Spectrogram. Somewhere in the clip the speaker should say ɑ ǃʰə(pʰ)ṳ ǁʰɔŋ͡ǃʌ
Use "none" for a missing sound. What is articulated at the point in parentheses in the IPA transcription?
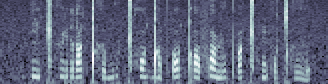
b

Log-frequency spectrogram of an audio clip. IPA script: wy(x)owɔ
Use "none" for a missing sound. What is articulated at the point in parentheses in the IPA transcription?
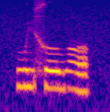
x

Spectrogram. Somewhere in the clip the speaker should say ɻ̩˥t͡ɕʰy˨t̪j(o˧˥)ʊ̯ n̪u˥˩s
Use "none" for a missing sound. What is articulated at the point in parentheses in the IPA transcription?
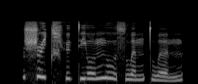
o˧˥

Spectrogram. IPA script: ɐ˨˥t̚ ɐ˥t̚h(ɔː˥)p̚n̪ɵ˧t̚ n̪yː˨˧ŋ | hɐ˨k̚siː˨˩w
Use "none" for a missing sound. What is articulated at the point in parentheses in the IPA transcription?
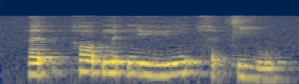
ɔː˧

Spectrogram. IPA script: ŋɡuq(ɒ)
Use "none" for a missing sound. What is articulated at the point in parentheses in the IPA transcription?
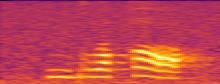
ɒ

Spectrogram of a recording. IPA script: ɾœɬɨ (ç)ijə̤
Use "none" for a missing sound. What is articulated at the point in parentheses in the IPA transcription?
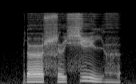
ç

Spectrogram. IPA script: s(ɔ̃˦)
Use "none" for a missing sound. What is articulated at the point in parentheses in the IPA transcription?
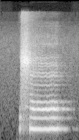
ɔ̃˦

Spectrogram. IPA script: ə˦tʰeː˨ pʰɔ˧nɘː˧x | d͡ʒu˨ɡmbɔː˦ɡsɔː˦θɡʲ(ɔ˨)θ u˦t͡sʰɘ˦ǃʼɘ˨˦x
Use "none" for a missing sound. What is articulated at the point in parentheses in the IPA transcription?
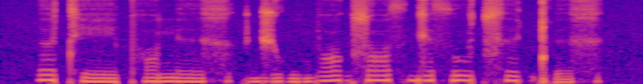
ɔ˦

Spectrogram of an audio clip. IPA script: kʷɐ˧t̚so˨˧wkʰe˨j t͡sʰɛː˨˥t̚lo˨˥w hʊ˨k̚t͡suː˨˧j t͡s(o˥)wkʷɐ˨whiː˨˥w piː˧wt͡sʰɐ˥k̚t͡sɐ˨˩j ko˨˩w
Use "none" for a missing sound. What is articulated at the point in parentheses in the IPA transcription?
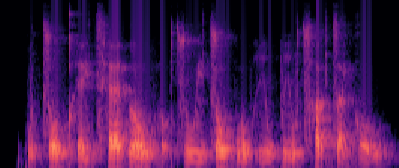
o˥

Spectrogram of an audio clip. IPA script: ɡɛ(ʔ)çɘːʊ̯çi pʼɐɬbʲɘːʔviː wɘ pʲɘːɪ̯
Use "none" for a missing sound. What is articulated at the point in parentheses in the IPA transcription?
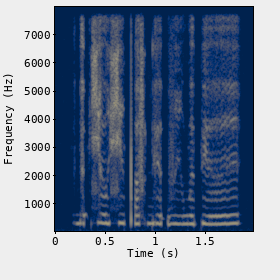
ʔ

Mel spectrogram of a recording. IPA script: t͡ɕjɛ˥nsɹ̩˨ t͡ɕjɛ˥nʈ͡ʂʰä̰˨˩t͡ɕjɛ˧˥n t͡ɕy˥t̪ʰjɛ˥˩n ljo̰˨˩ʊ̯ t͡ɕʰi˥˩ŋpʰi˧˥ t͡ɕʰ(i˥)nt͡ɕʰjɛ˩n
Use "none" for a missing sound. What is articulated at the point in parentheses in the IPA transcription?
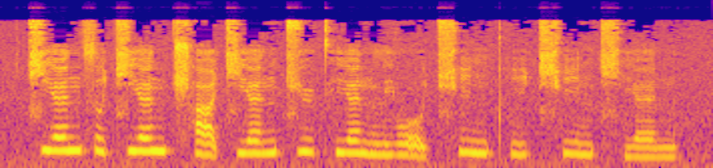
i˥˩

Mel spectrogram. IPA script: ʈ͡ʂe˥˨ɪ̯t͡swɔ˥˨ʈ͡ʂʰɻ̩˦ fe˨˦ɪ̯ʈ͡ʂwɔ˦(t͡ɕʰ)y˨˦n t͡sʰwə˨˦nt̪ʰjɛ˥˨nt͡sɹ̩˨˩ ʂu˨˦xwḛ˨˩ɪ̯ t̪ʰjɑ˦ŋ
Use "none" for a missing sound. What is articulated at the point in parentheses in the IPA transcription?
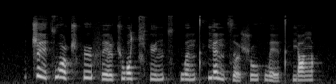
t͡ɕʰ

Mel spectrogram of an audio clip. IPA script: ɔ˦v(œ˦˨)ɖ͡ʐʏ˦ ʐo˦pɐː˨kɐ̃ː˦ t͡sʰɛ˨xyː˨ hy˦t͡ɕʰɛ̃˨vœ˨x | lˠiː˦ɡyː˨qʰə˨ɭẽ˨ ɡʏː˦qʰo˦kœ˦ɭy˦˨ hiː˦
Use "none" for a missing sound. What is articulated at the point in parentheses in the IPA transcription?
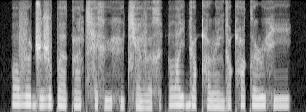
œ˦˨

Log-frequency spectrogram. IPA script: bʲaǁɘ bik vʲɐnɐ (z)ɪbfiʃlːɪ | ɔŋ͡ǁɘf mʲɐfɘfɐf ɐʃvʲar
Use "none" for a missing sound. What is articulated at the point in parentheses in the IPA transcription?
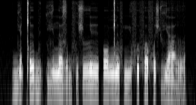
z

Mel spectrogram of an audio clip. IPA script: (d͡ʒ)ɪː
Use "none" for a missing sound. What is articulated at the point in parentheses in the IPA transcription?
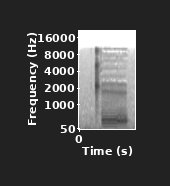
t͡ʃʼ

